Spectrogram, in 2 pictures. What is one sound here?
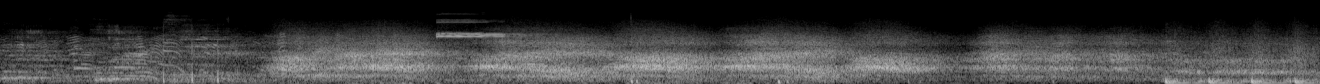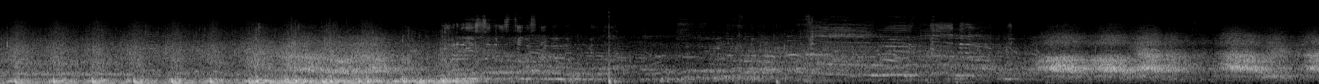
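A large crowd chants and roars in an open stadium.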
